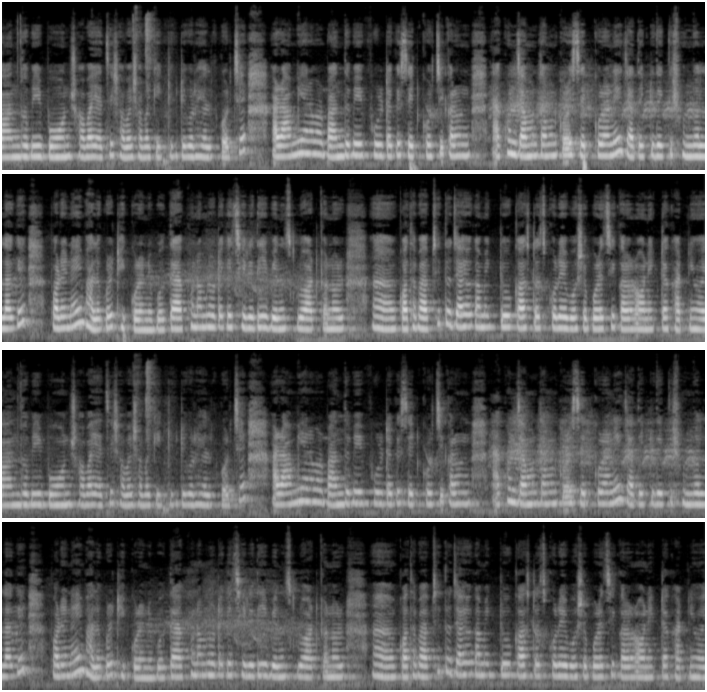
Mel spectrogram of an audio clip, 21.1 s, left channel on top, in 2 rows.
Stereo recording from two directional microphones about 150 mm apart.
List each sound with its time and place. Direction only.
0.0 s a woman's voice: 35° left (ahead or behind)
